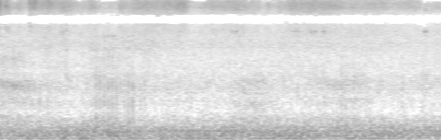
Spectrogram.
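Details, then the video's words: A kitten dozing on its fuzzy bed at home in New York gives a low, unbroken purr, a thick rhythmic rumble that swells slightly around the middle and keeps a steady pulse to the end. "a kitten purring on a fuzzy bed"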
